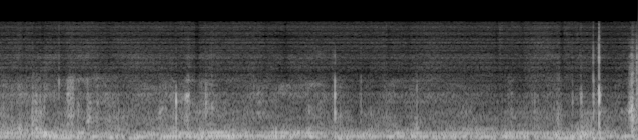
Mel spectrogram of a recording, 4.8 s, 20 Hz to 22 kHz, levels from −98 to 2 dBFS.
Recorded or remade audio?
remade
